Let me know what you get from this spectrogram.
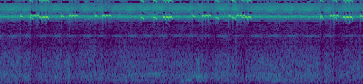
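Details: A bell cricket, searched for by ear at the seaside, sings short, bright, bell-like trills in quick bursts over a steady insect hum.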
